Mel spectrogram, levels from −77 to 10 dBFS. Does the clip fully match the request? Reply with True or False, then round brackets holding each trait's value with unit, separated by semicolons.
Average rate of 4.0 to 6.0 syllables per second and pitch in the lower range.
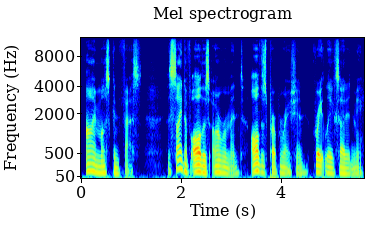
True (5.0 syllables/s; 110 Hz)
